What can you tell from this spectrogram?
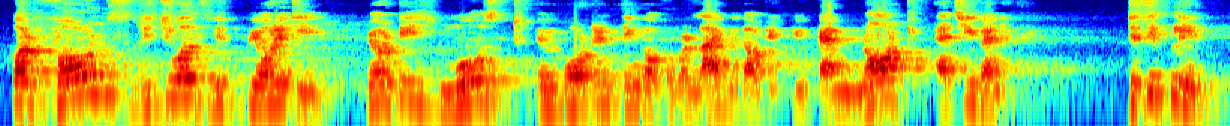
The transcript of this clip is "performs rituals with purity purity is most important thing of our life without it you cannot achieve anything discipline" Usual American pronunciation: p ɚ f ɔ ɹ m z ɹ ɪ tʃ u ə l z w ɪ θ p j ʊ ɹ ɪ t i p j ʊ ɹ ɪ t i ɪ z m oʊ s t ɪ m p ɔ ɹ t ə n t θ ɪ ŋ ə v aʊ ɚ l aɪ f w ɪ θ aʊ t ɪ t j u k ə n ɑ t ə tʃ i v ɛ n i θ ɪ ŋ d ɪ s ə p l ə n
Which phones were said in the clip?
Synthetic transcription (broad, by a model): p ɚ f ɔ ɹ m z ɹ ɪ tʃ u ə l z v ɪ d p j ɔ ɹ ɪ t i p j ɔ ɹ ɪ t i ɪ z m oʊ s t ɪ m p ɔ ɹ t ə n t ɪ ŋ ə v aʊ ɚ l aɪ f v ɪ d aʊ t ɪ t j u k ə n ɑ t ə tʃ i v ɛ n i t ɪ ŋ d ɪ s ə p l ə n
